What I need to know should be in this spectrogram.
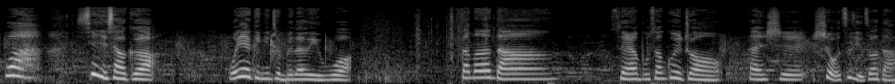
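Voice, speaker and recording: Bubbly shop girl, played by a woman, fairly high voice, audio drama, faint ambience behind. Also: normal speed, slight background noise, natural voice. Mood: excited. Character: bubbly young female shop worker. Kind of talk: Chinese audio drama acting.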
